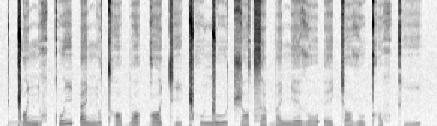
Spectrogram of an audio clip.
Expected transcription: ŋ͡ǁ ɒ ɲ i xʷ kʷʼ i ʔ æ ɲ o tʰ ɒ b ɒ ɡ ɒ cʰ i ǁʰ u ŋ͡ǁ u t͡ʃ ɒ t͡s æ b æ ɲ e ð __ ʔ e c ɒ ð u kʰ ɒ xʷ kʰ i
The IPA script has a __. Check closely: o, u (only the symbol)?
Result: o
